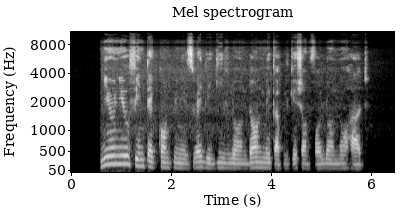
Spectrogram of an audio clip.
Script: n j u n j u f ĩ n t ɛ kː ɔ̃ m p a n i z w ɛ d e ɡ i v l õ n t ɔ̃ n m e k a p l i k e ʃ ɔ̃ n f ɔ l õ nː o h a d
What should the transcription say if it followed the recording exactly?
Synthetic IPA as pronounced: n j u n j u f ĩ n t ɛ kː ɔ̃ m p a n i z w ɛ d e ɡ i v l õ n d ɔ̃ n m e k a p l i k e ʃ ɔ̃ n f ɔ l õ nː o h a d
